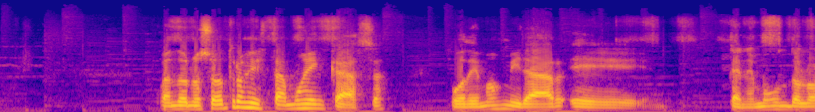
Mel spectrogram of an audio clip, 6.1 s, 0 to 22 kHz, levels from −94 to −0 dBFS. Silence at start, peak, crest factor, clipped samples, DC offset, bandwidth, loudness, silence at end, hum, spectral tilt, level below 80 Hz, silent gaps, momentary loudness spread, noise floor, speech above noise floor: 1.2 s; -2 dBFS; 14 dB; under 0.1%; under 0.1%; 13 kHz; -15 LUFS; 0 s; none; -5 dB/octave; -54 dBFS; none; 12 LU; -52 dBFS; 38 dB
